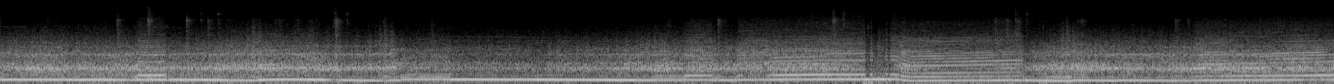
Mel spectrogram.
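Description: A racing car engine drones steadily through speakers, rising and dropping in pitch as gears shift.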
